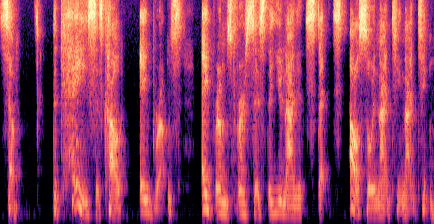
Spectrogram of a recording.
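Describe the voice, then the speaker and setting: A woman speaks at a very slow pace with a very deep, low pitch. Her voice is somewhat breathy, with very wide pitch swings. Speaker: law professor. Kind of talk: lecture. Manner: animated.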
